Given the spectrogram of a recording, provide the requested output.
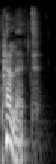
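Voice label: "pellet", English, British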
